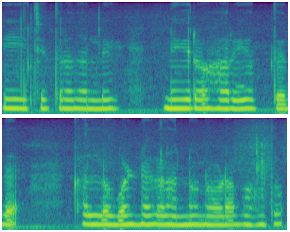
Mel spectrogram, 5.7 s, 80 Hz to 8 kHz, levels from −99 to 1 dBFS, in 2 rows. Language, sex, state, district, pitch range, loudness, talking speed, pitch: Kannada, female, Karnataka, Koppal, 225-235 Hz, -14 LUFS, 75 wpm, 230 Hz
